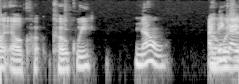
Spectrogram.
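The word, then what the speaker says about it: coquí: like no it's like the accent is on the i you know the second syllable it's el coqui i didn't know that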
